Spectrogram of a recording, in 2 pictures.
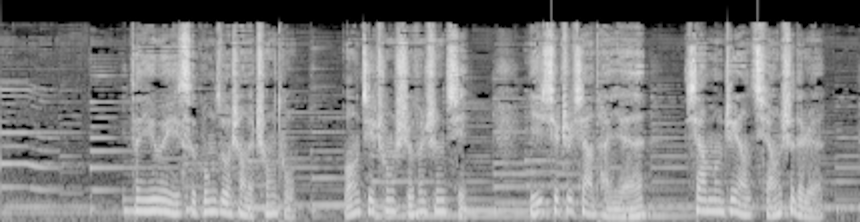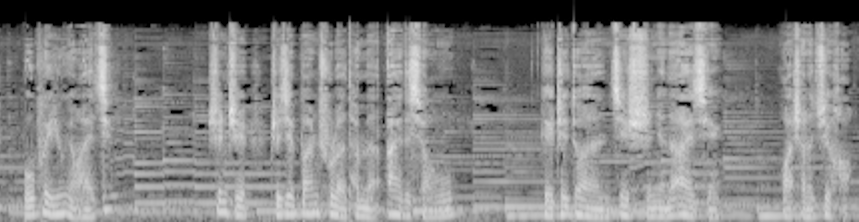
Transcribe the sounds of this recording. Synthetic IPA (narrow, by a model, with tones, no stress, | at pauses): t̪a˥˧ni˥nwe˥˩ɪi˧˥t͡sʰɹ̩˥˩kʊ˥ŋt͡swɔ˥˧ʂɑ˥˩ŋd̪ə˩ʈ͡ʂʰʊ˥ŋt̪ʰṵ˨˩˦wɑ˧˥ŋt͡ɕi˥ʈ͡ʂʰʊ˥ŋʂɻ̩˧˥fə˥nʂɤ˥ŋt͡ɕʰi˥˩i˧˥t͡ɕʰjɛ˥˩˧ʈ͡ʂɻ̩˥ɕja˥˩t̪ʰa˨˩njɛ˧˥n | ɕja˥˧mɤ˥˧ŋʈ͡ʂɤ˥˧jɑ˥˩ŋt͡ɕʰjɑ˧˥ŋʂɻ̩˥˩d̪ə˩ɻə˧˥n | pu˧˥pʰwe˥˩ɪjʊ˥˧ŋjo˨˩a˥˩ɪt͡ɕʰi˧˥ŋ | ʂə˥˧nʈ͡ʂɻ̩˥˩ʈ͡ʂɻ̩˧˥t͡ɕjɛ˥pa˥nʈ͡ʂʰu˥lə˨t̪ʰa˥mə̰˧na˥˩ɪd̪ə˩ɕjɑ˨˩ʊu˥˩ | ke˨˩ɪʈ͡ʂɤ˥˧t̪̬wa˥˧nt͡ɕi˥˩nʂɻ̩˧˥njɛ˧˥nd̪ə˧a˥˩ɪt͡ɕʰi˧˥ŋ | xwa˥˧ʂɑ˥˩ŋlə˩t͡ɕy˥˩xɑ˨˩˦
